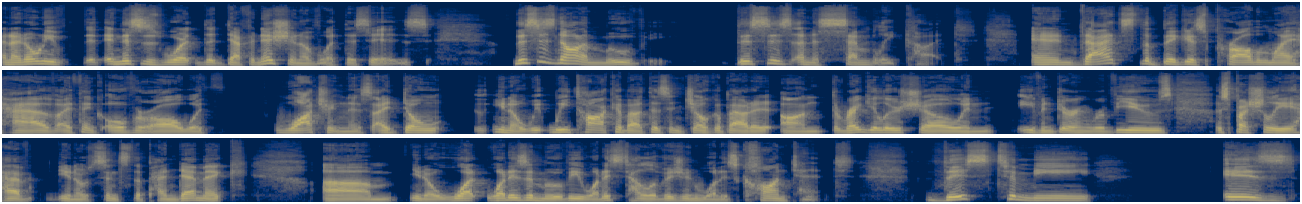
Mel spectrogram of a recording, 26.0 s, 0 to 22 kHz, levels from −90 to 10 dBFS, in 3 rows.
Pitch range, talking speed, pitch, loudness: 110-135 Hz, 190 wpm, 120 Hz, -20 LUFS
